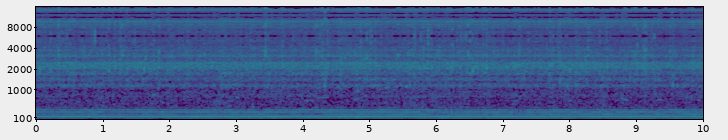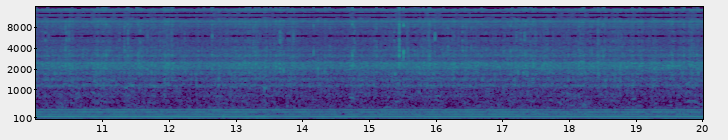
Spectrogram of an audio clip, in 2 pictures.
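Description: Motorboat engine running steadily at cruising speed, a constant hum, with water rushing and splashing in the wake along the hull.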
